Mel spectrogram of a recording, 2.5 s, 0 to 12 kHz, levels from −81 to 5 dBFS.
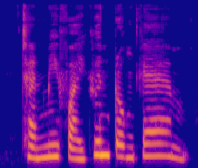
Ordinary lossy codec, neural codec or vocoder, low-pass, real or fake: none; none; 10.8 kHz; real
